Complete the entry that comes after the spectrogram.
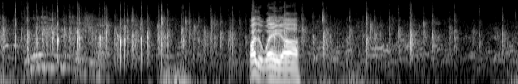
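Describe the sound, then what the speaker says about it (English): A bowling championship audience applauds, a dense patter of clapping running throughout under a voice, with a brief loud whoop or cheer cutting through midway. "Please give them a round of applause as they begin their title match"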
